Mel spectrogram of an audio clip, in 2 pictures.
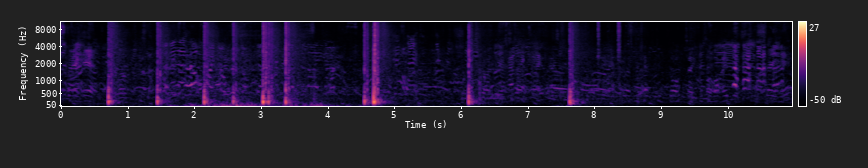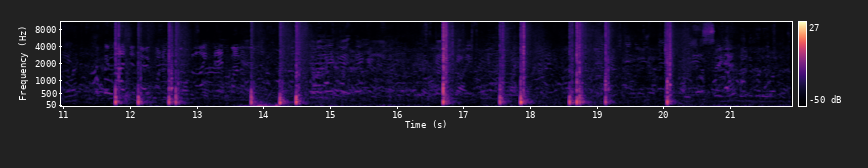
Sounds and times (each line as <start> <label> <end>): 0.0 music 8.0
0.8 fireworks 3.7
4.6 fireworks 5.0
